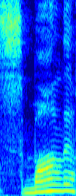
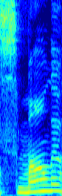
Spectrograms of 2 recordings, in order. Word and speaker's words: smalle: half-course I runna, and smalle fools maken melodia. Your edition is missing an E between the W and the L there. That's why you're hearing me say it. And smalle fools maken melodia, that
